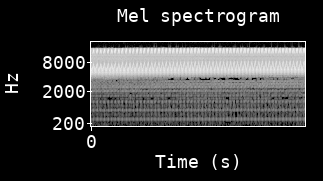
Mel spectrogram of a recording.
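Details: Steady high sizzling drone with a rapid wavering pulse from a large brown cicada calling while motionless. Loud and continuous, the sound clips and distorts on the compact camera used.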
